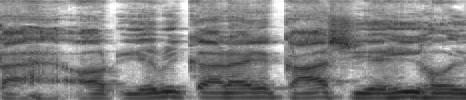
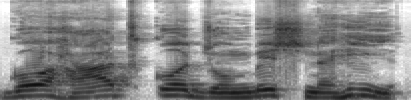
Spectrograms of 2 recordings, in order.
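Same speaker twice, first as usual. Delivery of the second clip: slow, higher, louder recited line; lifted, drawn-out verse reading; poem recitation; 3 semitones higher, 3 dB louder, slower than usual. Acted. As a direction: declaim it like a poet.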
